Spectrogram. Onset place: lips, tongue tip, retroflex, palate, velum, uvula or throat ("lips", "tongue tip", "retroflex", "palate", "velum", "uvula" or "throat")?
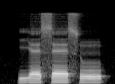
palate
